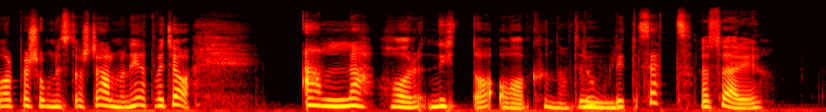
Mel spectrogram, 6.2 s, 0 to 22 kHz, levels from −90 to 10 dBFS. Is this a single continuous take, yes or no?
no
